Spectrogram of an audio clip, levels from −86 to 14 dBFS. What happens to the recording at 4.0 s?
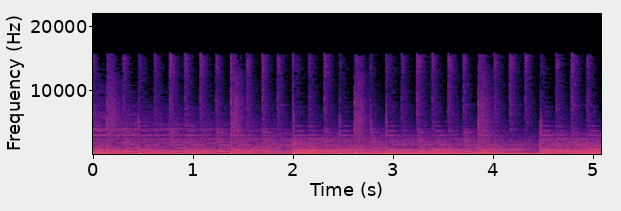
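Nothing goes wrong at 4.0 s; the audio plays through that moment intact, with no dropout, click or distortion.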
